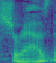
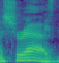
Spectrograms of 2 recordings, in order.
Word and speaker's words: Shiraz: We have got a Penfolds Kununga Hills Shiraz for, is it pronounced Shiraz there? – I believe it is. – A Shiraz then. – It's like Canadian. – A? – Shiraz, taco, garage.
